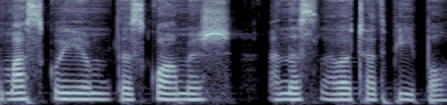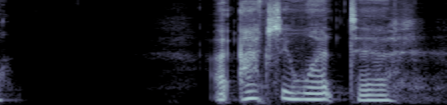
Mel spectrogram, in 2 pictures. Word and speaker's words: Tsleil-Waututh: waters of the Musqueam, the Squamish, and the Tsleil-Waututh people. I actually want to teach you how to say the name of my people. Tsleil-Waututh. Tsleil-Waututh.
